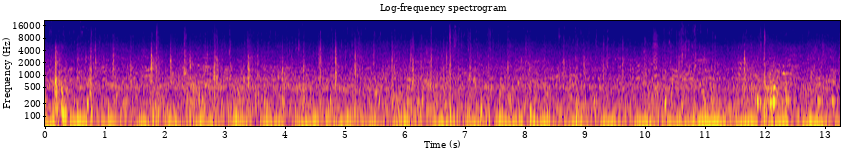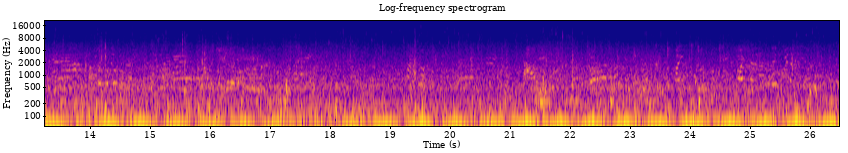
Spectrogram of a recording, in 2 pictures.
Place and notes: Manarola, marina - row of boats
row of boats rising and falling on waves hitting the rebounding form the pier. lots of people around, running, swimming, sunbathing on the rocks.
